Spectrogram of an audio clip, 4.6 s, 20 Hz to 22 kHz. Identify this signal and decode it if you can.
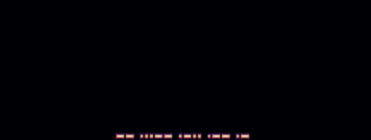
Morse code, heard as a keyed tone, about 40 wpm, 700 Hz. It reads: M3LWA
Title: DXCC-100 Call Signs - 5 Characters - Repeated 3x - 40wpm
